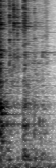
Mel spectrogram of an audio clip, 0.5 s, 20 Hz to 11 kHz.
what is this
Sound effects > Other mechanisms, engines, machines
metal shop foley -169
bam, bang, boom, bop, crackle, foley, fx, knock, little, metal, oneshot, perc, percussion, pop, rustle, sfx, shop, sound, strike, thud, tink, tools, wood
